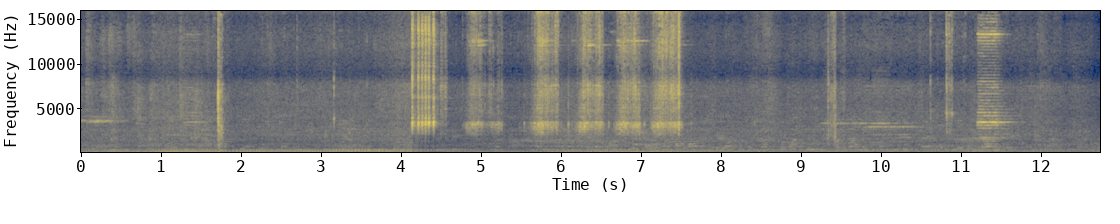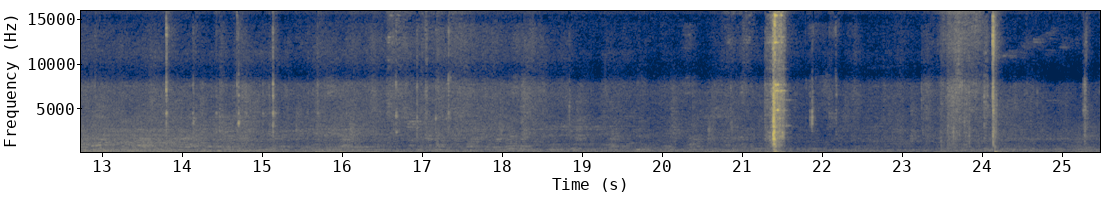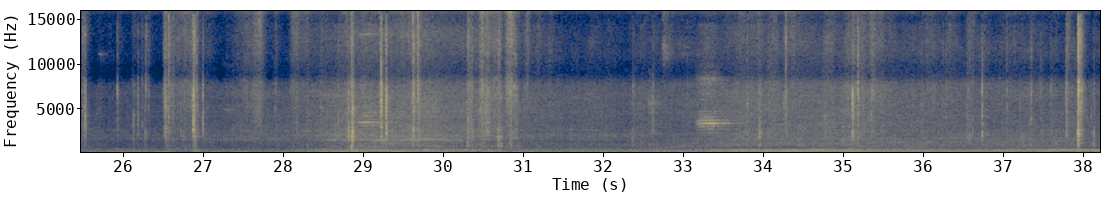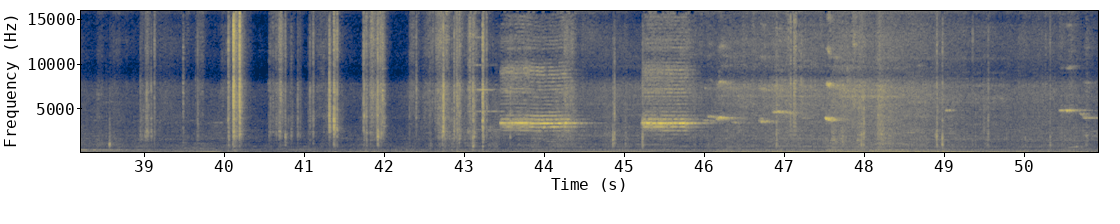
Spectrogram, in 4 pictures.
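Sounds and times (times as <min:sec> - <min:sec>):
plastic toy parts clattering: 0:03.0 - 0:07.7, 0:36.2 - 0:50.9.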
